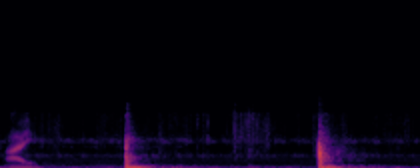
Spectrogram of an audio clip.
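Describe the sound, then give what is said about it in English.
Two solid knocks on a door at midnight as a signal, about a second apart, each a sharp, resonant thump. “Holmes, the signal. Yes. Two knocks on the door.”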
